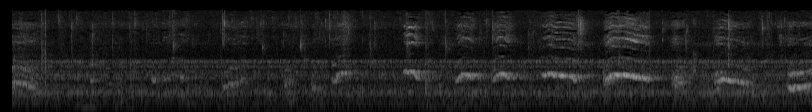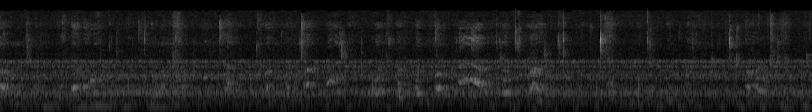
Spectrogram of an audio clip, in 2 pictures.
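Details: Schapendoes named Pippilotta, of Dancing Cloud, at dinner indoors in a small room: a series of thin, high whimpering whines that bend up and down, loosest in the middle seconds, over a steady low hum.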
